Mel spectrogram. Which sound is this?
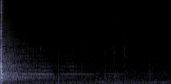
Balloon Tunnel
Popping a ballon inside a tunnel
